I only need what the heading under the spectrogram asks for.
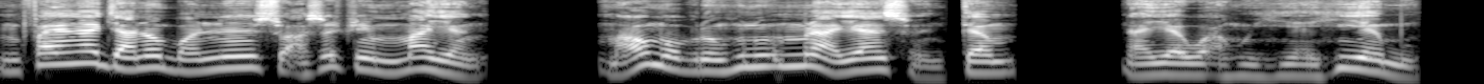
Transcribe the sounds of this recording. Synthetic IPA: m̩˨fa˦jɛ˦na˦d͡ʑa˨nʊ̃˦bɔ̃˨nːɪ̃˦n̩˦sʊ˨a̰˨s̬ʊ˦t͡ɕᶣɪ̃˦m̩˨˦mã˦jɛ˨n˨ | mã˨wʊ˦mɔ̃˨bɾo˨ɦũ˦nũ˦m̩˦mɪ̃˦nã˨jɛ˦n̩˦sʊ̰˨n̩˨tʰã˦m | nã̰˨jɛ˨wɔ˨a˨ɦʊ̃˨ɦĩ˨æ̰˨ɦĩ˦a˨mũ˨

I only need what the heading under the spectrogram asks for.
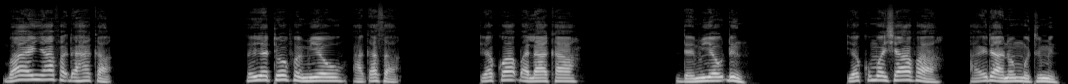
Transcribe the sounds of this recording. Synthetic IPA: baː˦jɐ˦ɲjaː˦ɸɐ˨ɗa˨ha˦ka˨ʔ | sa˦jːaː˦toː˦ɸe˨mɪ˦ja˦wʔa˨kʼɐ˦sa˨ | jaː˦kʷaː˦ɓɐ˨laː˦kaː˦ | da˨mɪ˦ja˦wɗɪ˦˨ŋ | jaː˦kʷʊ˦ma˦ʃaː˦ɸa˨ | ʔa˨ʔɪ˦daː˨nɪ˦mːʊ˨tʊ˦mɪ˨ŋ

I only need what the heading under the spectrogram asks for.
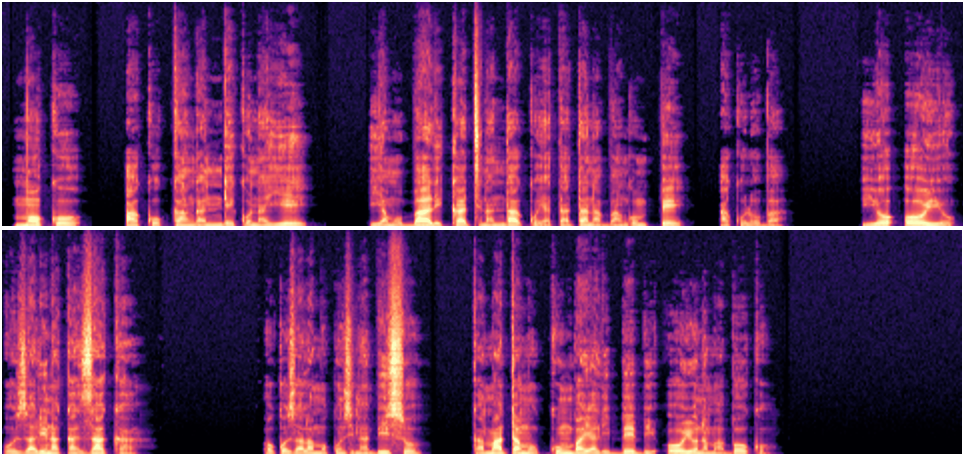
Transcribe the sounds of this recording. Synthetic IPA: mɔ˦kɔ˦ | a˨ko˨ka˨ŋɡa˨nde˨ko˨na˨je˦ | ja˨mo˨ba˦li˨ka˦ti˨na˨nda˦ko˨ja˨ta˨ta˦na˨ba˨ŋɡo˦mpe˦ | a˨ko˨lo˨ba˨ | jɔ˦o˦jo˨o˨za˨li˦na˨ka˨za˦ka̰˨ | o˨ko˨za˨la˨mo˨ko˨nzi˨na˨bi˦so˦ | ka˨ma˦ta˦mo˨ku˦mba˦ja˨li˨be˦bi˨o˦jo˦na˨ma˨bɔ˦kɔ˨

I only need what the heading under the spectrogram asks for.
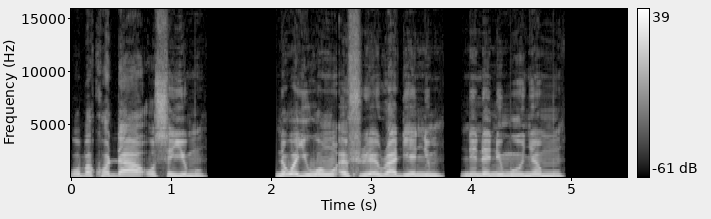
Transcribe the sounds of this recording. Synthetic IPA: wɔ˨bɛ˦kʰɔ˦daː˦ʔɔ˨sɛ˦jɪ˨mũ˨ | nã˦wɔ˦ji˨wɔ̃˦nʔæ˦fi˨ɾi˨æ˨wu˨ɾa˨dɪ˦ɛ˦nĩ˦mnɪ̃˦næ̃˨nĩ˦mːũ˨o˨ɲã˦mːũ˦

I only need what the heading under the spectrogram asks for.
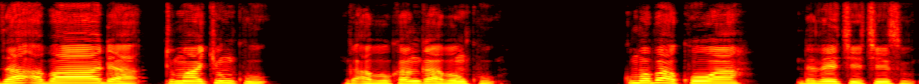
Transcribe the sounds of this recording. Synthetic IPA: zaː˦ʔa˨baː˦da˨tʊ˦maː˦kʲɪ˦ŋkʷu˨ | ɡa˨ʔa˨boː˨kɐ˦ŋɡaː˨bɐ˦ŋkʷu˨ʔ | kʷʊ˦ma˦baː˦˨kʷoː˦waː˦ | da˨za˦˨jt͡ʃeː˨t͡ʃeː˦su˨ʔ

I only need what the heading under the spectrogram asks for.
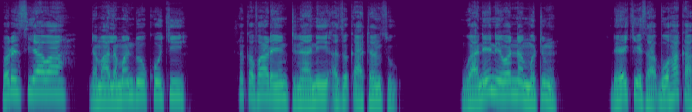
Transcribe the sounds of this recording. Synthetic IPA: ɸɐ˦ɾɪ˦stɪ˦jaː˦waː˦ | da˨maː˨lɐ˨mɐ˦ndoː˦kʷoː˦kʲiː˦ | sʊ˦ka˨ɸaː˦ɽa˨jɪ˦ntʊ˨naː˨niː˦ʔa˨zʊ˦kʼaː˨tɐ˦nsu˨ʔ | waː˨neː˦neː˨wɐ˦nːɐ˨mːʊ˨tʊ˦˨m | da˨jɐ˦kʲeː˨s̬aː˨ɓoː˦ɦa˦ka˨ʔ

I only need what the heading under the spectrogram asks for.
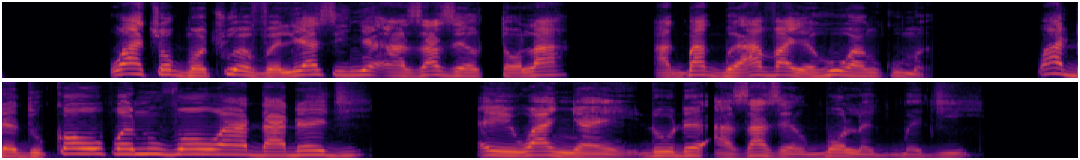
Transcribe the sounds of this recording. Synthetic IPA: wo˦a˨t͡ʃɔ˦ɡ͡bɔ̃˨t͡ʃu˦ɛ˨vɛ˨li˦a˦si˨ɲɛ̃˦a˨za˦zɛ˨lt̪ɔ˨la˦ | a˨ɡ͡ba˦ɡ͡bɛ˨a˨va˦je˨ɦo˦wa˨ŋ̩˦ku˦mɛ̰̃˨ | wo˦a˨ɖɛ˨d̪u˨kɔ˦wo˦ɸɛ˦nũ˦vɔ̃˦wo˦a˨d̪a˨ɖɛ˦ɛ˦d͡ʑi˦ | e˦jɛ˦wo˦a˨ɲã˨ɛ̰˨ɖo˦ɖɛ˦ʔa˨za˦zɛ˨lɡ͡bɔ˦lɛ̰˨ɡ͡bɛ̰˨d͡ʑi˦

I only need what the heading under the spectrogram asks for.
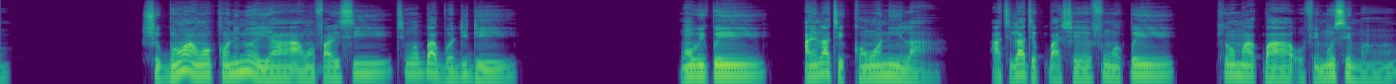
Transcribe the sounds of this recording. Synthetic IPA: ʃu˨ɡ͡bɔ̃˨˦a˦˨w̃ɔ̃˧kã˧nĩ˦nũ˦ɛ˦˨ja˧a˨w̃ɔ̃˧fa˧ɾi˧si˦ti˦w̃ɔ̃˦ɡ͡ba˦˨ɡ͡bɔ˨˦di˦˨de˧ | w̃ɔ̃˦wi˦k͡pe˦ | a˧nĩ˧la˦ti˧kɔ̃˧w̃ɔ̃˦nĩ˦i˦˨la̰˨ | a̰˨ti˧la˦ti˧k͡pa˨ʃɛ˧fũ˦w̃ɔ̃˧k͡pe˦ | ki˦w̃ɔ̃˦mãː˦k͡pa˧o̰˨fĩ˧mo˦se˦˨mãː˨˦

